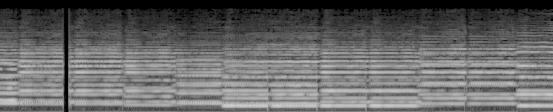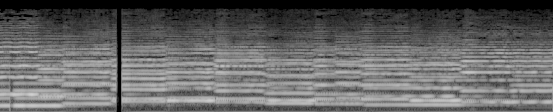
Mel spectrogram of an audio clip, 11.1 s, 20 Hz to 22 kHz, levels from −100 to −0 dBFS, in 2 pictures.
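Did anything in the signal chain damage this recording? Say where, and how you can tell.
Yes. The damage happens at the codec stage, where separately encoded pieces were joined. There is a gap at a join of encoded pieces at 0.64 to 0.70 s and again at 6.70 to 6.76 s. Each is a gap of about 60 ms with smeared edges. The sound resumes exactly where it stopped. The 6.0 s spacing suggests 6 s segments. Each encoder run added start-up delay and end padding, and nobody trimmed them before joining.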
